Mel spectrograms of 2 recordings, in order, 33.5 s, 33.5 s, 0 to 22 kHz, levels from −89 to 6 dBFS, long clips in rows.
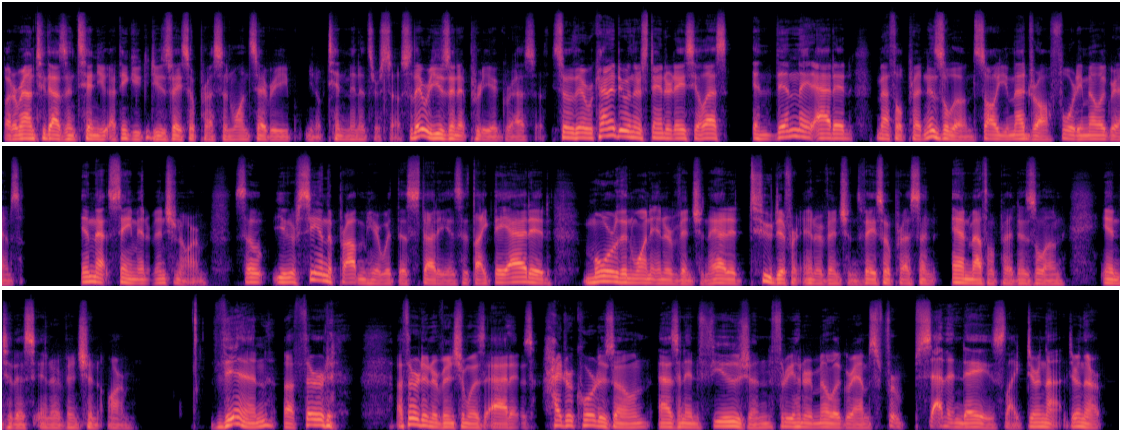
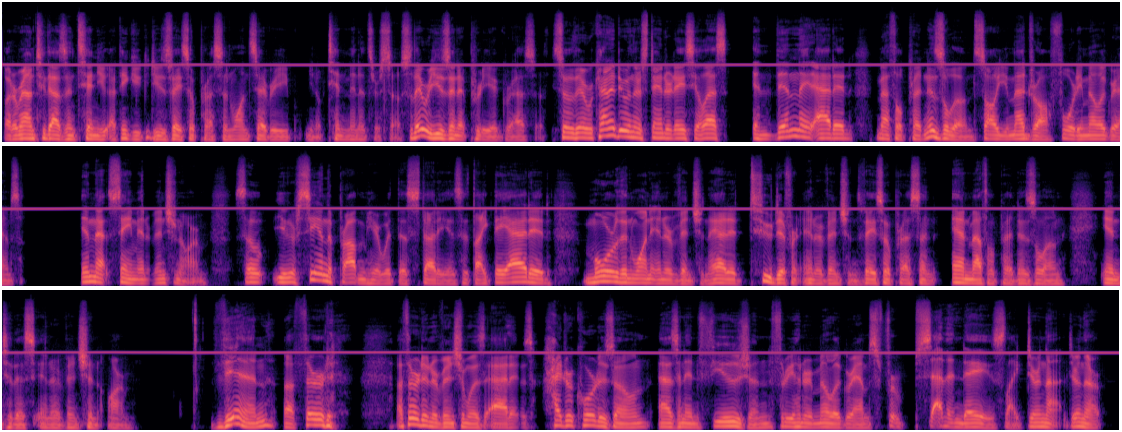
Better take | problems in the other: first | high-pitched whine; noticeable; throughout; 3.5 kHz, 10 dB below the speech

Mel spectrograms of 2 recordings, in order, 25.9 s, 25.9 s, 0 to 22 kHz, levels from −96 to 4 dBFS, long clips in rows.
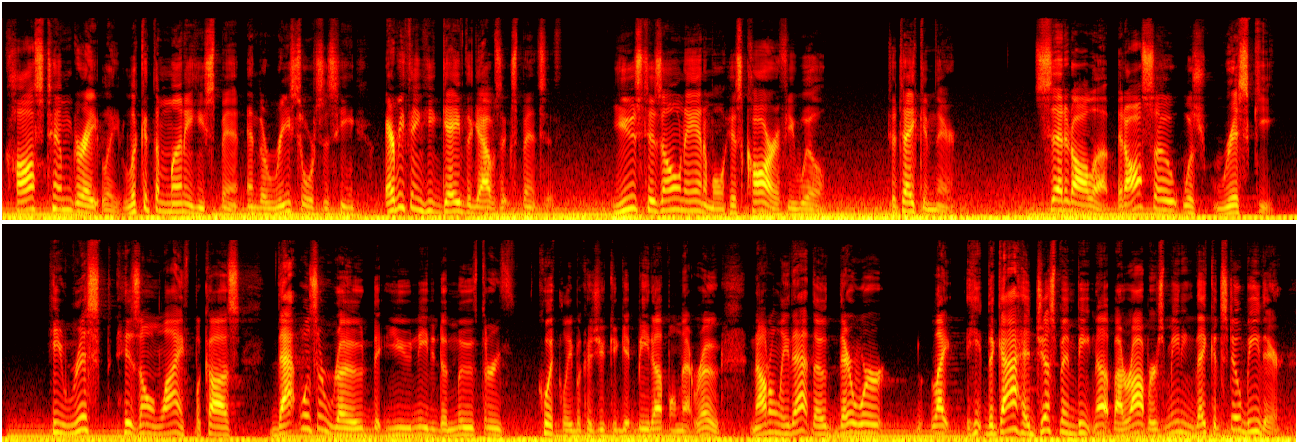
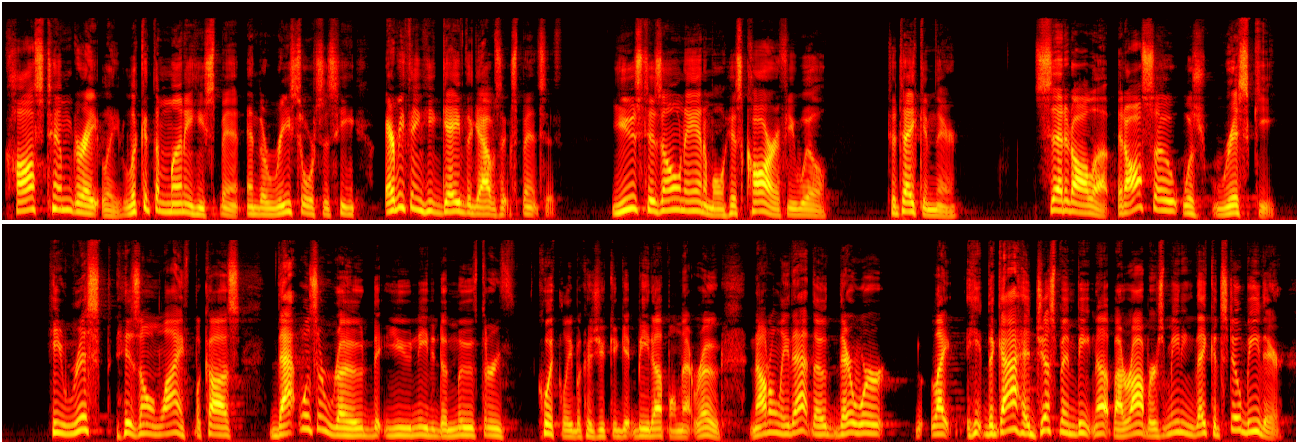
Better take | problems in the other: second | low rumble; faint; throughout; 20 dB below the speech

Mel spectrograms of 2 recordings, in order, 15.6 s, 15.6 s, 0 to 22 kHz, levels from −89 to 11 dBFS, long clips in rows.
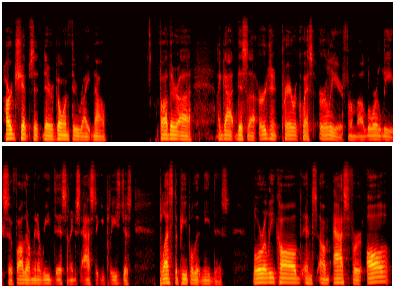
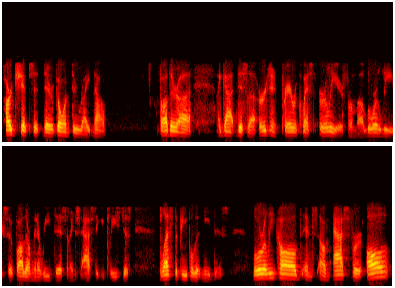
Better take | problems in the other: first | phone-call audio

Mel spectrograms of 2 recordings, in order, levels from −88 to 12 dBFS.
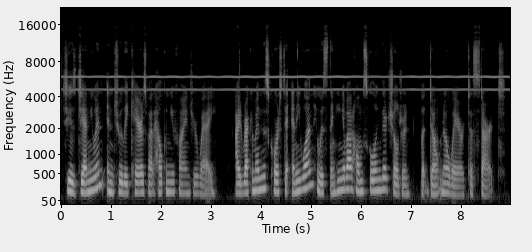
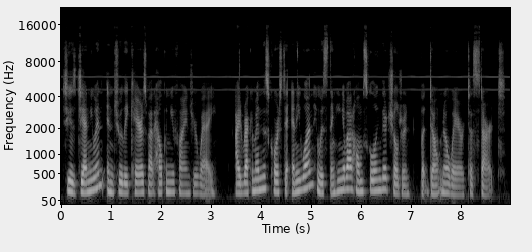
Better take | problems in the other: second | high-pitched whine; loud; throughout; 6 kHz, 9 dB below the speech; faint in the second

